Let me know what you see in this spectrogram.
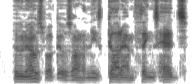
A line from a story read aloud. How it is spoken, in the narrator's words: Saeed replied gruffly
